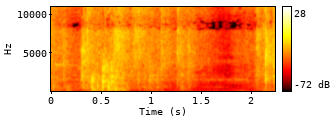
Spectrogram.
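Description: Rustling of cloth and its plastic packing as a folded embroidered suit fabric is handled and opened out, a few scraping rustles in the first second that die away.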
